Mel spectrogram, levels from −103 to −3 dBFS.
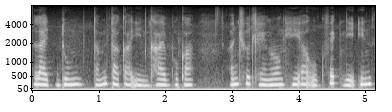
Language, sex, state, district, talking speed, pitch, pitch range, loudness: Mizo, female, Mizoram, Aizawl, 185 wpm, 200 Hz, 185-210 Hz, -16 LUFS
